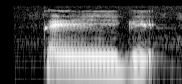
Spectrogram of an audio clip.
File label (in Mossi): "teege", moore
